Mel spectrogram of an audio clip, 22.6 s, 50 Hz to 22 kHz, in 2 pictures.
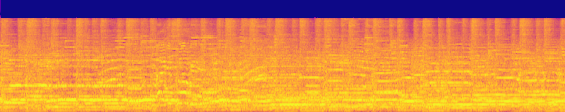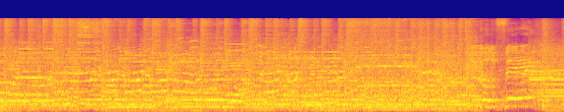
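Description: Live rock band playing: electric and acoustic guitars, Hammond SK2 keyboard, bass guitar and drums, with a singer. The music dips briefly near the end.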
